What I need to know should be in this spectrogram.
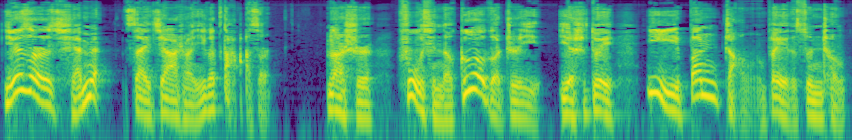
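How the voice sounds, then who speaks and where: Raspy man, very lively pitch. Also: unhurried. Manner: chatty storyteller, addresses listeners directly. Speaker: radio presenter. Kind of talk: scripted radio talk on old customs.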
